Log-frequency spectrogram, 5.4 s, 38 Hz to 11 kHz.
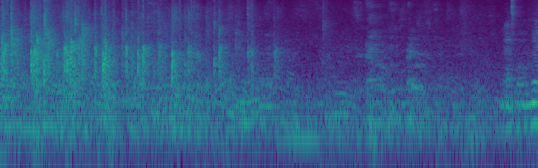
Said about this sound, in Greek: Ένα μεγάλο χειροκρότημα τα 87 έξιζε,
